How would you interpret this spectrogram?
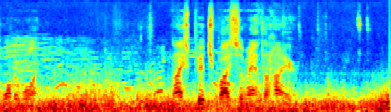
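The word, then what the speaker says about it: Heyer: Nice pitch by Samantha Higher. H-E-Y-E-R is how she spells her name, but pronounced higher, like going higher.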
